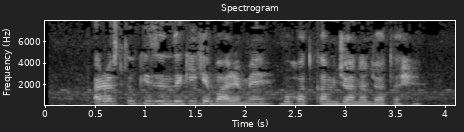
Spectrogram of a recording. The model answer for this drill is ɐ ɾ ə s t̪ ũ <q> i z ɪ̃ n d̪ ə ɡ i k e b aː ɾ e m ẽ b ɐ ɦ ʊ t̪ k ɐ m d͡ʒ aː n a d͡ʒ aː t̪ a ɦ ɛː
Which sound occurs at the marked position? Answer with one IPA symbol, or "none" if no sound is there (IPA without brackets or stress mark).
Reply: k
